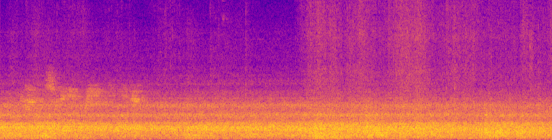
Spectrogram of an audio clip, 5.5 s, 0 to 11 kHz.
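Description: Keikyu New 1000 series electric train running, a steady loud rumble of wheels and running gear heard inside the passenger car. A brighter hiss joins in about three seconds in.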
